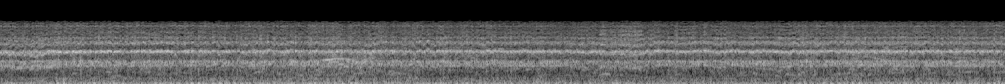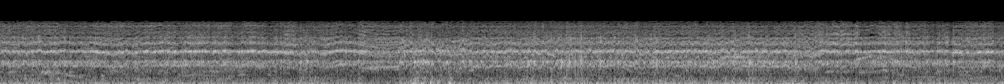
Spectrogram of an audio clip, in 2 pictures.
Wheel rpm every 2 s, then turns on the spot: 220, 230, 230, 230, 230, 230, 230, 190, 190, 210.
none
